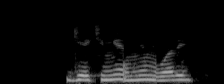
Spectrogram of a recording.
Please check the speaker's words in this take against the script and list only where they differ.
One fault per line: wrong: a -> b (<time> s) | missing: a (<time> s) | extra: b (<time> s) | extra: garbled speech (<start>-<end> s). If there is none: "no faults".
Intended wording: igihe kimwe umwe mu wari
no faults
